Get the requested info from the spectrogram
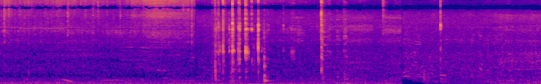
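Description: Camping gear rattling and knocking in a wooden crate as a hand rummages through it: a quick run of clatters about three seconds in, lasting under a second, then a single click. A steady low background noise runs beneath until it drops away near the end.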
